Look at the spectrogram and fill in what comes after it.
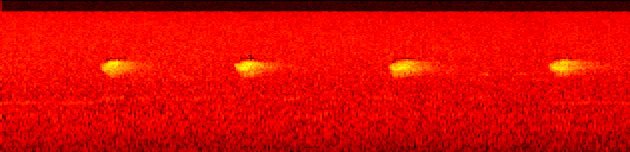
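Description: A bird giving a short, high single call four times, about every second and a half, over faint forest background.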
